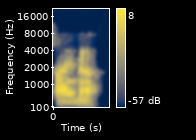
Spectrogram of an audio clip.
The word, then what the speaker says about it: Ina: We asked Tunde, and he said it's Ina. So that's from the executive producer. That's how you pronounce it.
